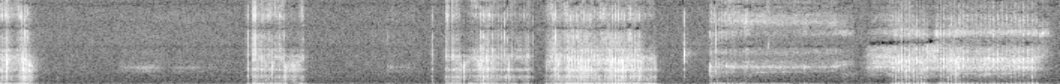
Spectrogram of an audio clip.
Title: Lugnut snoring big time and kicking, sounds human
